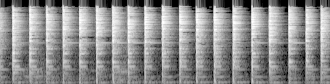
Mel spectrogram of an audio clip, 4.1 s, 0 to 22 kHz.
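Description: Light, quick taps on a 1 cm thick glass sheet along its scored line, about five a second, each with a short ring. The tapping runs the score through the glass before it is snapped apart.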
